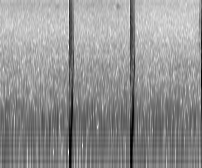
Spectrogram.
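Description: A short game chime clicks as an item is placed.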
